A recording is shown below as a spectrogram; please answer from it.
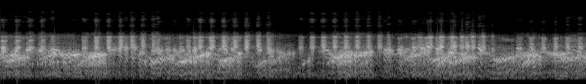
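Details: A dense chorus of edible frogs at the Krebsenwasser pond in Vienna's Prater, with rapid rattling croaks overlapping in a steady, pulsing wall of sound.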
